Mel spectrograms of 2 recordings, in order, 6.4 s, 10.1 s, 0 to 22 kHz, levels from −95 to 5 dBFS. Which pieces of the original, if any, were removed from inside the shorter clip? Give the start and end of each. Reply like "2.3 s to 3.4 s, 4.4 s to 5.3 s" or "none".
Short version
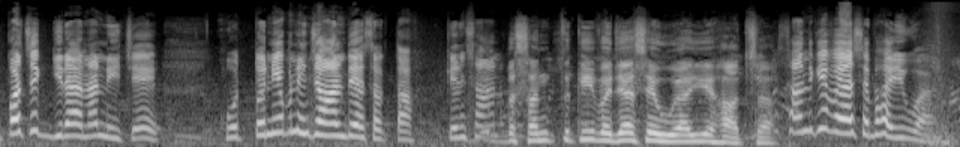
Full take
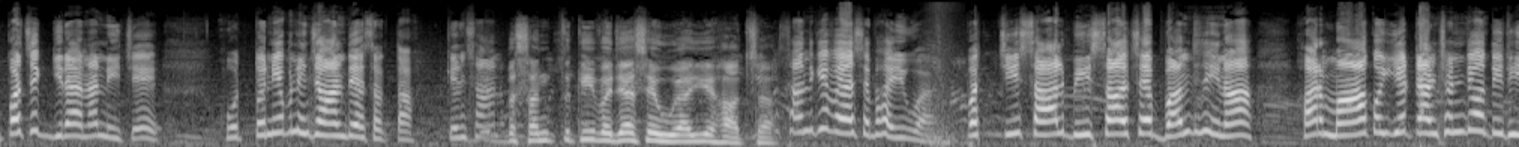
none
